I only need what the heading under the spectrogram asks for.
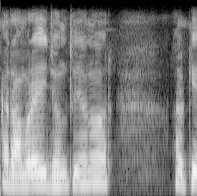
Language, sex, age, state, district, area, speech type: Bengali, male, 30-45, West Bengal, Paschim Medinipur, rural, spontaneous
